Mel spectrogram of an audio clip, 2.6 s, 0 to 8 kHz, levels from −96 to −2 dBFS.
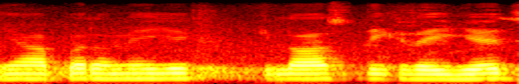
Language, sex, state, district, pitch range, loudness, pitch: Hindi, male, Uttar Pradesh, Shamli, 130-135 Hz, -15 LUFS, 130 Hz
